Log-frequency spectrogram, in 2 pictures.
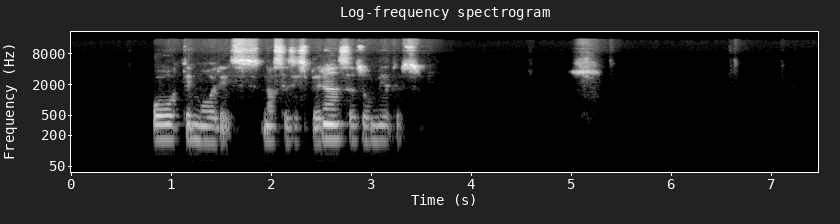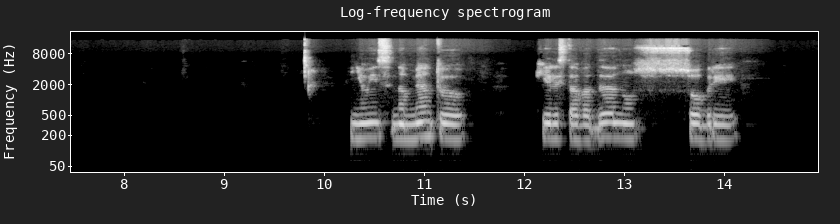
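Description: A middle-aged woman speaks calmly and close to a microphone, with long pauses.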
